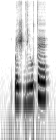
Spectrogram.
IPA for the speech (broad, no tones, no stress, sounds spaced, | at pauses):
k͡p e ʒ d i u̯ t ɛ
